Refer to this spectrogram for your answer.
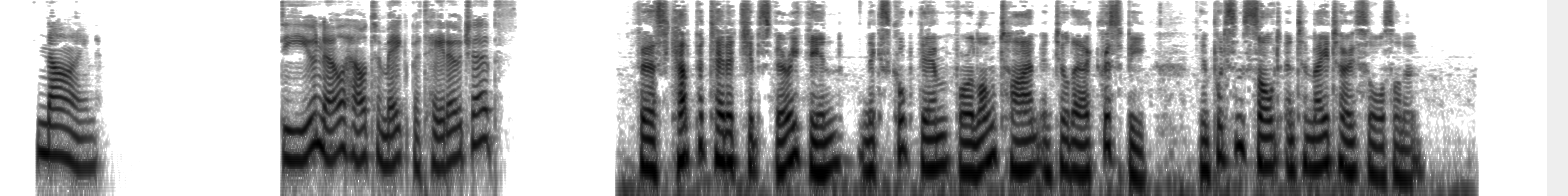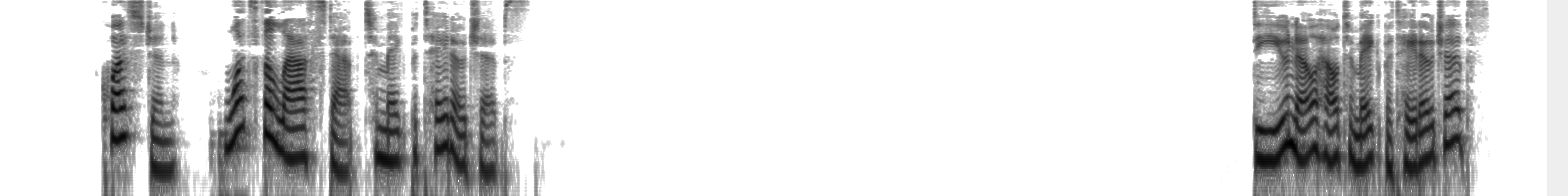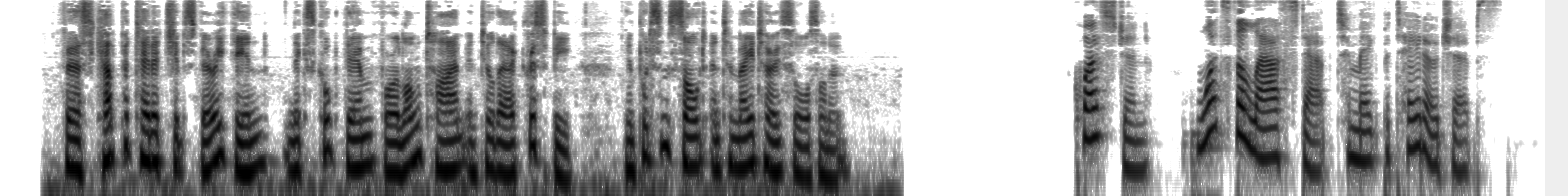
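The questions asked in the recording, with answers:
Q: What's the last step to make potato chips?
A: Put some salt and tomato sauce on them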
